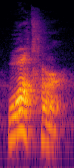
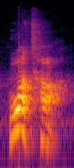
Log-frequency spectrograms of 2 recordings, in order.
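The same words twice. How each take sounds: First: American accent, with the R sound pronounced. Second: British accent, with no R sound at all. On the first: "Inglês americano" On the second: "Inglês britânico, da Europa. O som de R não soa"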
